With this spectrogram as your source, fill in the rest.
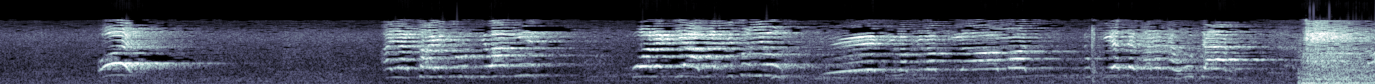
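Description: A man sings loudly in a large echoing hall.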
